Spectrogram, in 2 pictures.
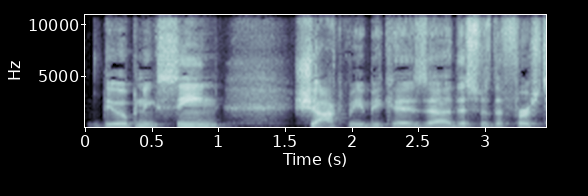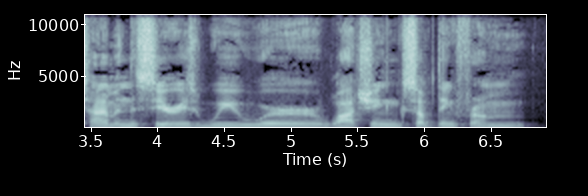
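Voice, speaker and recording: A man hosting a casual podcast, rambling and animated as he recaps a TV episode. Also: lowish voice. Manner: rambling, animated, does quick impressions of characters. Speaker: podcast host.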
